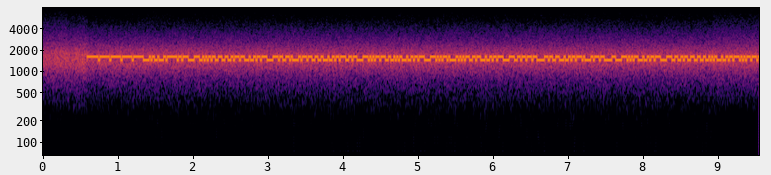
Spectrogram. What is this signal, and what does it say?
RTTY (50 baud, 170 Hz shift), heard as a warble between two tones, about 1550 Hz centre, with radio static. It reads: 94281 92318 09674 96360 90152 31596 98284 …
